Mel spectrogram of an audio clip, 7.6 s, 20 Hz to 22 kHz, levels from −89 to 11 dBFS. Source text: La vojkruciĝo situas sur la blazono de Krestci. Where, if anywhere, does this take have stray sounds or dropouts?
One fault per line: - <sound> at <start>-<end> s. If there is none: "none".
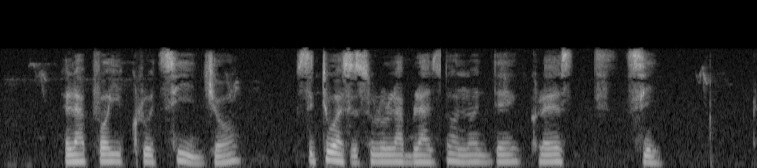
- dropout at 4.4-4.5 s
